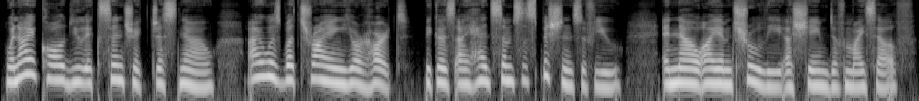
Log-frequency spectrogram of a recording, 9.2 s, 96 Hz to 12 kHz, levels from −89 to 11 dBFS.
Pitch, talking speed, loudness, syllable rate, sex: 230 Hz, 185 wpm, -17 LUFS, 4.8 syllables/s, female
